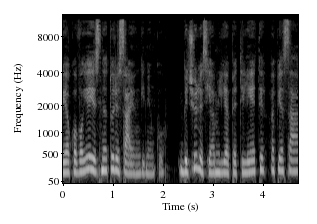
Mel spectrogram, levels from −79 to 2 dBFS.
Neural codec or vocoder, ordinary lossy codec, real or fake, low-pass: none; AAC, 32 kbps; real; 10.8 kHz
